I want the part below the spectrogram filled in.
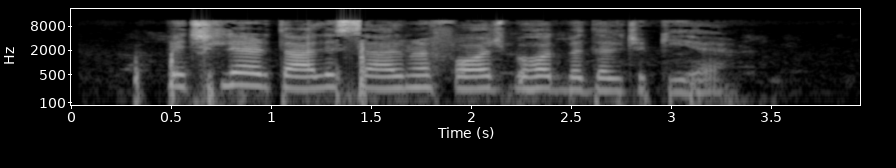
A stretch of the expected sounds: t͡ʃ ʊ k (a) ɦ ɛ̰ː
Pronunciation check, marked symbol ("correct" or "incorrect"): incorrect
